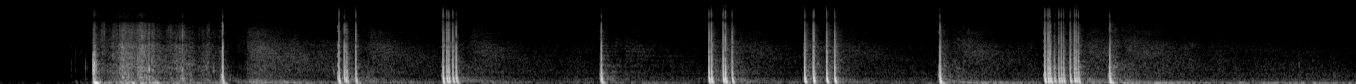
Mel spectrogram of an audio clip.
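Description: Aerial firework shells bursting: after about a second of silence, a series of sharp bangs, several coming in quick doubles and triples, each trailing off in echo.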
